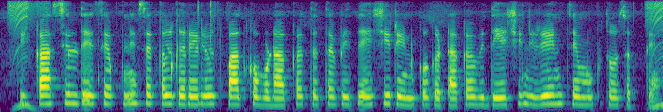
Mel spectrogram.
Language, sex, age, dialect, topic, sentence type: Hindi, female, 36-40, Hindustani Malvi Khadi Boli, banking, statement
